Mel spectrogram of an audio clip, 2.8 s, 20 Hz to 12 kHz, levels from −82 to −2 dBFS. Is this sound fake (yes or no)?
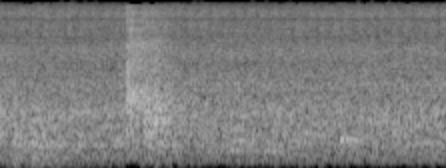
no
